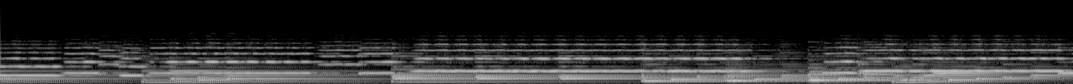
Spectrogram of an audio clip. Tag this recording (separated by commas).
Music, Flute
